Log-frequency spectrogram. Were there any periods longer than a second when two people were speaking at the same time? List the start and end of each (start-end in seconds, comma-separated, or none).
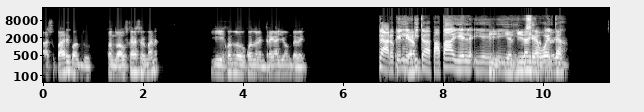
8.9-10.5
